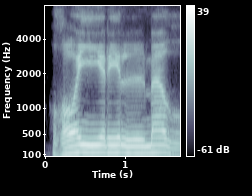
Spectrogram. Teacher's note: in oke ginnya kurang tebal ghairil magh ya huruf ghin di sini tebal jadi tidak boleh dibaca magdubi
